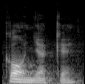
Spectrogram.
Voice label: "cognacche", crespinese

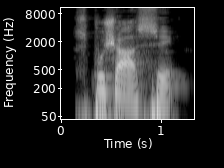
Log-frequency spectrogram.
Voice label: "spuciassi", crespinese

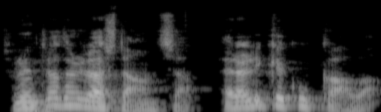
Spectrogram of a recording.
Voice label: "cucca", crespinese

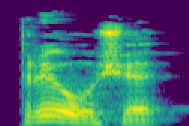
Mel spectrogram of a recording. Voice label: "preoce", crespinese

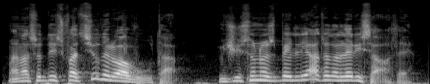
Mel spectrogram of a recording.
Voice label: "sbelliassi", crespinese

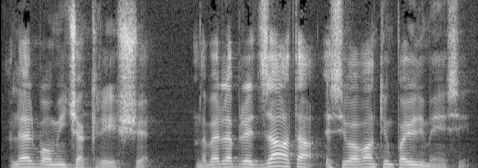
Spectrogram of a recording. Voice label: "brezzata", crespinese

